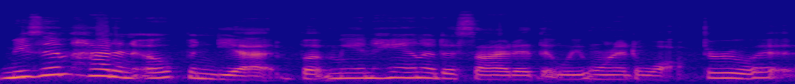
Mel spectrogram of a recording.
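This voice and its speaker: The voice belongs to a woman. Its pitch varies in an ordinary way. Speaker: vlogger. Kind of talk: casual vlog chat. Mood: cheerful, amused storytelling. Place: home room. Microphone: webcam.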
